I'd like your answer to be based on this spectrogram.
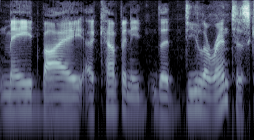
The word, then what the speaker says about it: De Laurentiis: The De Laurentiis, I think, I'm pronouncing it correctly.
